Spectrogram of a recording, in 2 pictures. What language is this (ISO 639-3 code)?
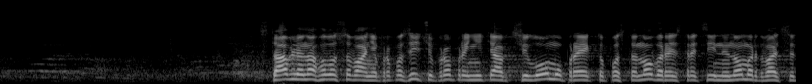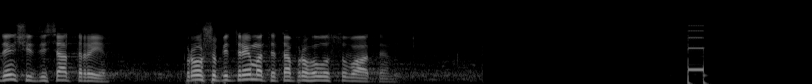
ukr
